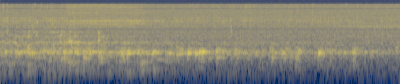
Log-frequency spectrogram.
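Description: Air bubbles gurgle and burble from a diver's breathing underwater.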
